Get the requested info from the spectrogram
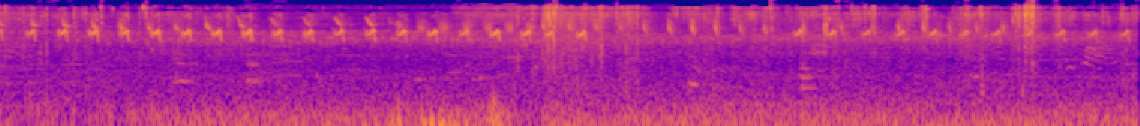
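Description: A bird calling in a fast, even series of short high chirps, each dropping in pitch, about four a second, over a low rumble with a louder thump about three and a half seconds in.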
